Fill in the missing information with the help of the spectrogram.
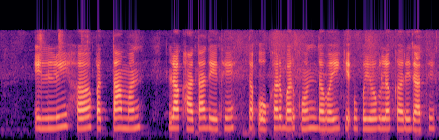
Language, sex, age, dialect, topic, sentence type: Chhattisgarhi, female, 25-30, Central, agriculture, question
